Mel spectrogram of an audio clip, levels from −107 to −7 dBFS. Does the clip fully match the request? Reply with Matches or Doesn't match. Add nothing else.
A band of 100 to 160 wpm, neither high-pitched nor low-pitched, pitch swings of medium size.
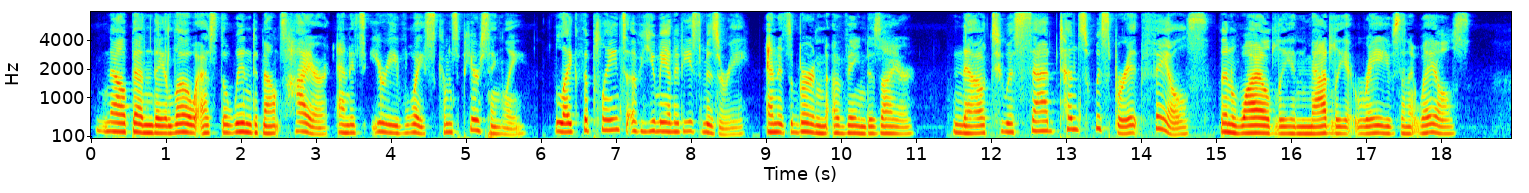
Matches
